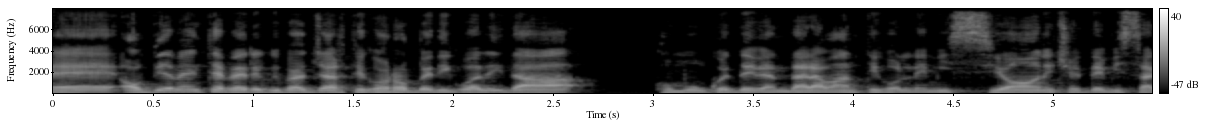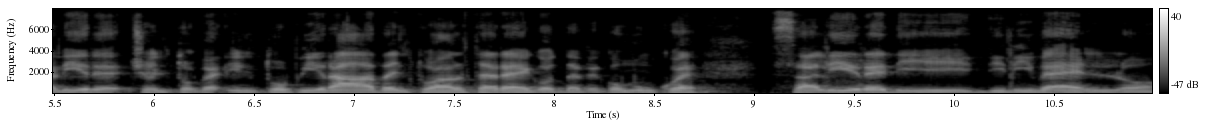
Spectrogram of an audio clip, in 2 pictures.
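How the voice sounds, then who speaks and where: With monotone, flat intonation, the man's speech moves at a fairly quick pace. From Sicily, Palermo; Sicily. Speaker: streamer. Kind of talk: live gameplay stream chat. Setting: live stream. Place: home room. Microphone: studio mic.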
